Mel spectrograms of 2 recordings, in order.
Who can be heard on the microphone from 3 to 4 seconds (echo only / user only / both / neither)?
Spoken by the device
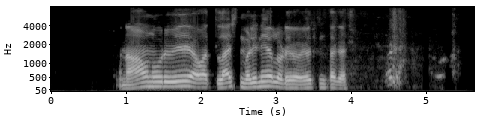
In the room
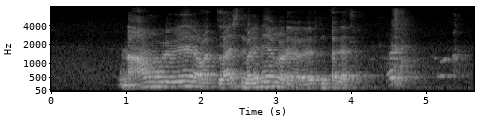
echo only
